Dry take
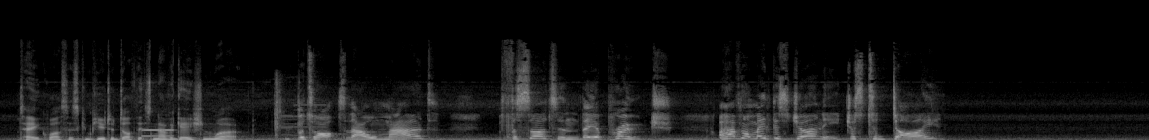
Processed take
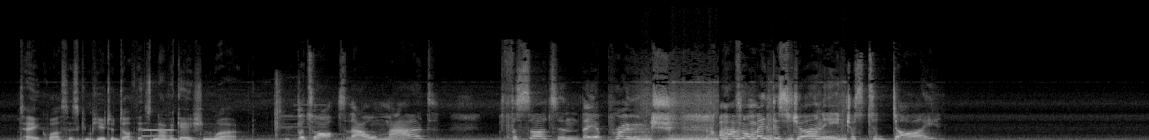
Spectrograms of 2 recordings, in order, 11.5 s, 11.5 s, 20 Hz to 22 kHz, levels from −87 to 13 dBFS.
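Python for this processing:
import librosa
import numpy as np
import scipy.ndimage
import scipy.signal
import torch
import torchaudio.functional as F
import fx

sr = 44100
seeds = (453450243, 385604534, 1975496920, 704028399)

y = fx.env_flatten(x, sr, amount_pct=100, at=(6.26, 8.49))
y = F.gain(torch.from_numpy(y), 3.0).numpy()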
